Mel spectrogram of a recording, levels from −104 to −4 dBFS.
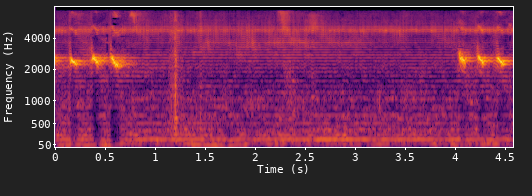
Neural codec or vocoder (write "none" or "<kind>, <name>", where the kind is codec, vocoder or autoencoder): vocoder, BigVGAN v2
